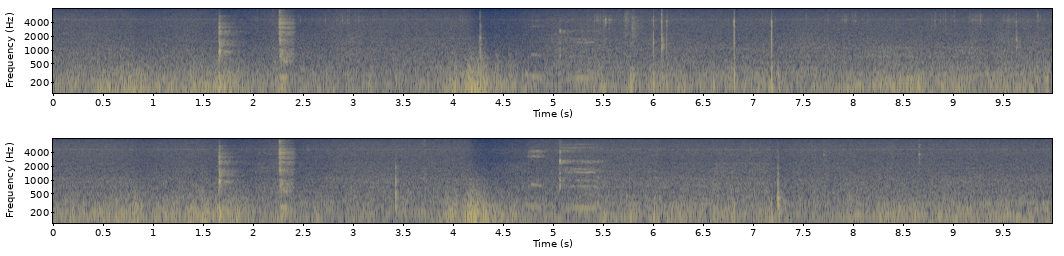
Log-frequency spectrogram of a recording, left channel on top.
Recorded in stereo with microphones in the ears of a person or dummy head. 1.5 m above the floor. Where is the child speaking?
45° right (ahead or behind).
